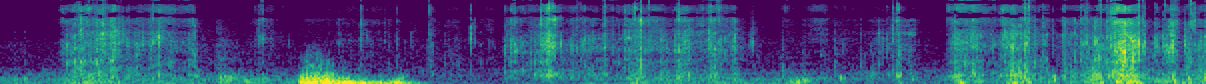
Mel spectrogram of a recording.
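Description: Plastic packaging crinkling and rustling in the hand, with close handling noise and a dull low thump about a second and a half in.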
